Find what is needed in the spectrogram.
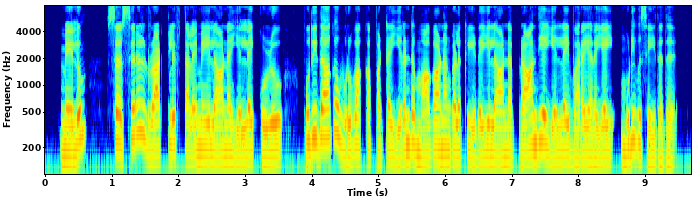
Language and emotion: Tamil, neutral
